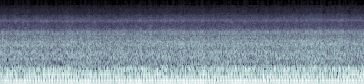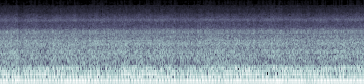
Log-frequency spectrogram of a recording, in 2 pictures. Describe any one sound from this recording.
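A truck engine hums steadily as it drives along a highway.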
